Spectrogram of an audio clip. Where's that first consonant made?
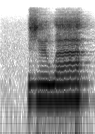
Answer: tongue tip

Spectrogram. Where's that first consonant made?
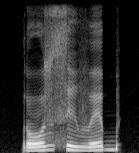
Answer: tongue tip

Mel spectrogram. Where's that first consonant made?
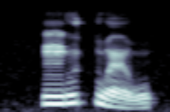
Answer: velum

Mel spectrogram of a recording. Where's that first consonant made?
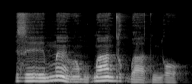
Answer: tongue tip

